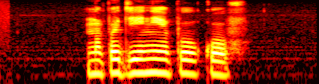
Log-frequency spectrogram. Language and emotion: Russian, neutral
